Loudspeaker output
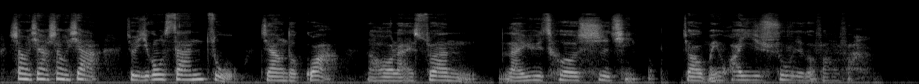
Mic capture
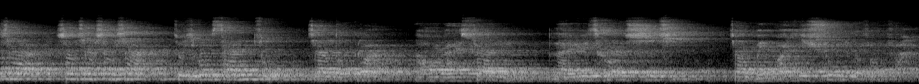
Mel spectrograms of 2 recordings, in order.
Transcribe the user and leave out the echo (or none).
none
